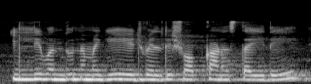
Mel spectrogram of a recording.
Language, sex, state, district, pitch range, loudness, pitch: Kannada, female, Karnataka, Bidar, 220-235 Hz, -12 LUFS, 225 Hz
